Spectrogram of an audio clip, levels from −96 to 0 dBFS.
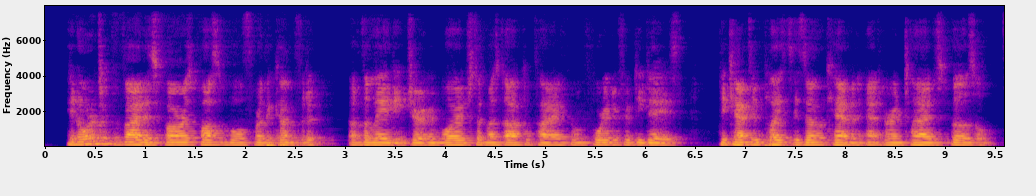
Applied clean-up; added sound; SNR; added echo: neural mask model DeepFilterNet 3.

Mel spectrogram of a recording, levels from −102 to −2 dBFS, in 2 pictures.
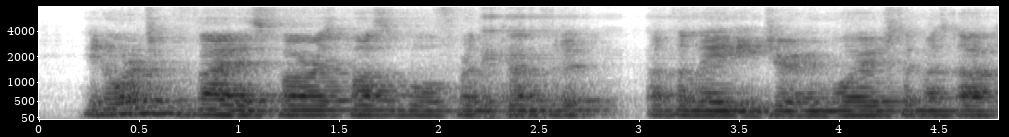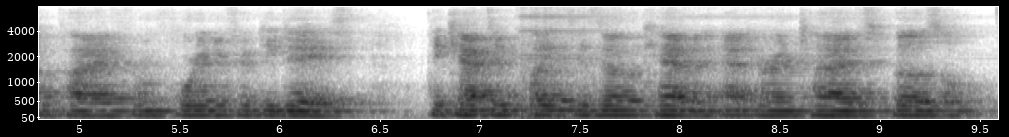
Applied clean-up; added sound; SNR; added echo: neural separator model SepFormer DNS4.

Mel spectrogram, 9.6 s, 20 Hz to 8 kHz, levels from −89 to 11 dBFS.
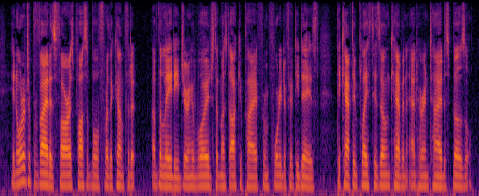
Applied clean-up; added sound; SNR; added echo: none; none; none; none.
